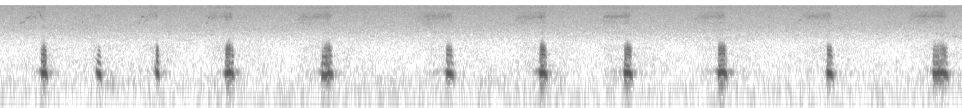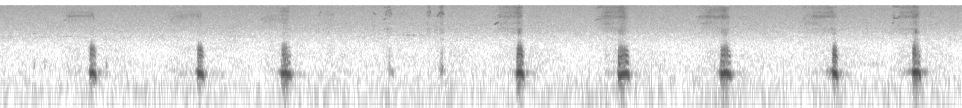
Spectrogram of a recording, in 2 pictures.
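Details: Pet rabbit snoring while asleep: short, soft snorting breaths repeat roughly once a second, about twenty in a row, with a quiet background between them.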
